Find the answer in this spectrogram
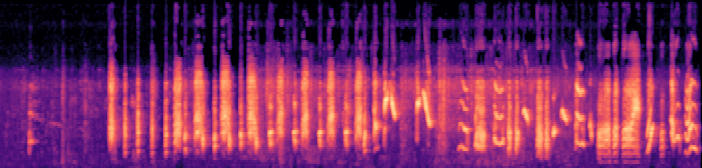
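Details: A long-tailed shrike that mimics canary and many other birds delivers a fast, dense run of clicking, chattering and twittering notes, shifting into varied whistles and buzzy phrases, almost without pause.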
